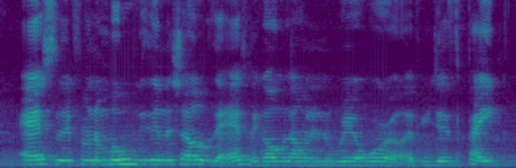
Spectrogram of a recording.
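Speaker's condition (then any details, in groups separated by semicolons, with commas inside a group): Cerebral palsy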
